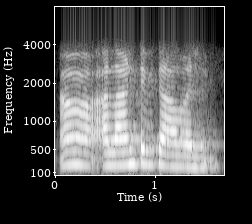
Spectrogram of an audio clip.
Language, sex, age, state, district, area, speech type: Telugu, female, 18-30, Telangana, Karimnagar, urban, conversation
